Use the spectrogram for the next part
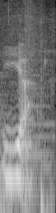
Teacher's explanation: The word you gets reduced to y, a really neutral vowel, y.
